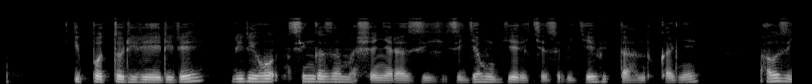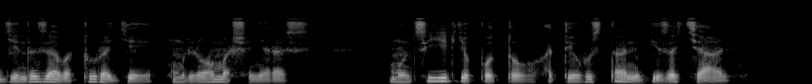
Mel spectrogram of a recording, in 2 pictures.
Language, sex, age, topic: Kinyarwanda, male, 18-24, government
